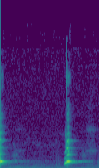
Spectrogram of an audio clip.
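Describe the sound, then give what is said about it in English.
Kittens attempt to bark like dogs, shouting at the top of their lungs and letting out two brief, squeaky yelps about a second apart. The calls are fairly clear, with silence between them and no talking. “they shouted from the top of their lungs, but it wasn't enough to make a dog sound.”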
